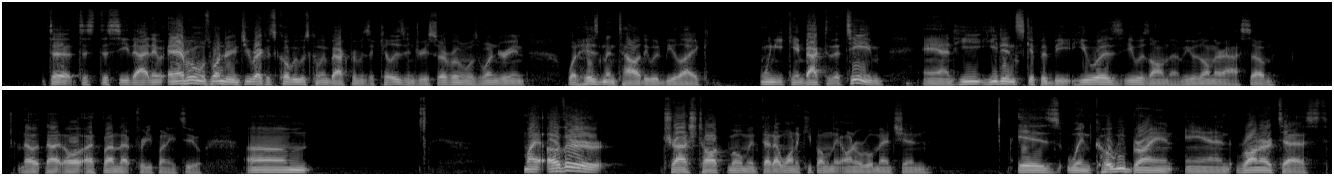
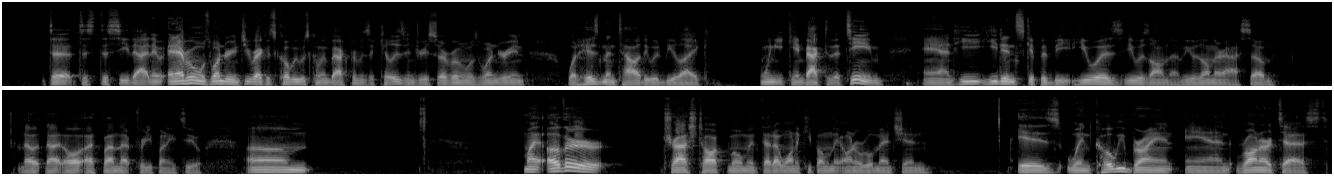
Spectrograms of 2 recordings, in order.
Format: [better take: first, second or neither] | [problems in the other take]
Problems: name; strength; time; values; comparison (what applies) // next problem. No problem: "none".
second | distortion; slight; 3% of the sound clipped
